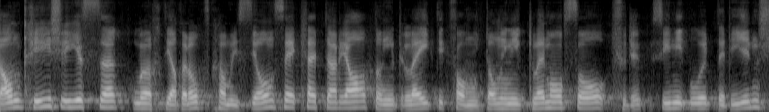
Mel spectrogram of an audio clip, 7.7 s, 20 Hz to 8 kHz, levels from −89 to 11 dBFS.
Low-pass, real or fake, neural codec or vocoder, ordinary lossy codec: none; fake; codec, 16 kHz, 1 kbps, FunCodec, trained on Chinese and English, 50 frames a second; none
